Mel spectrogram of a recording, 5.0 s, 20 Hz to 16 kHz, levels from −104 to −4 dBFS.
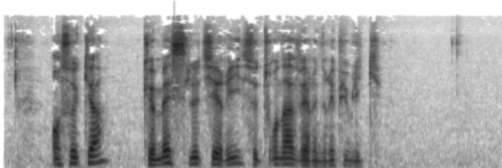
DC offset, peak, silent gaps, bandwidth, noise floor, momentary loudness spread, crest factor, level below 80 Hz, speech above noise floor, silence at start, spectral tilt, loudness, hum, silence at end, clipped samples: under 0.1%; 0 dBFS; none; 11.5 kHz; -58 dBFS; 15 LU; 20 dB; -52 dBFS; 40 dB; 0.15 s; -2 dB/octave; -17 LUFS; none; 1.25 s; under 0.1%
